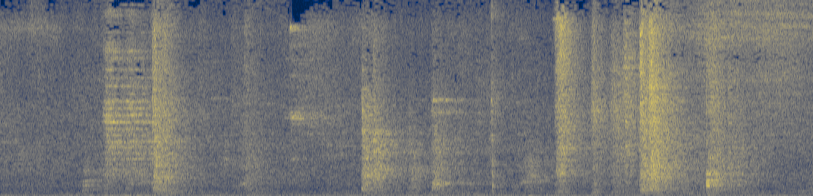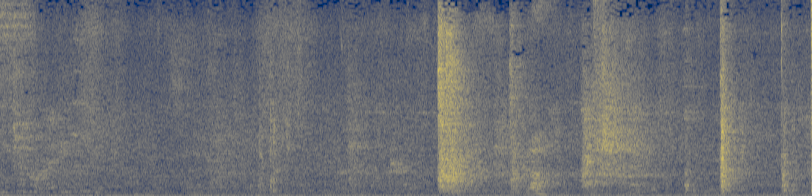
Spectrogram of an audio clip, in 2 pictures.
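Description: Loud breaths and grunts of a lifter working through a heavy barbell back squat set, coming in separate short bursts, with a few thuds. A steady low hum runs underneath.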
